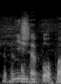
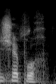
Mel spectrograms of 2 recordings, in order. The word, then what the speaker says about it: Nishapur: Nashipur sur Nashipur. Non, tu faisais pas un geste, pardon. – Nishapur, pardon, excusez-moi. – Nishapur.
